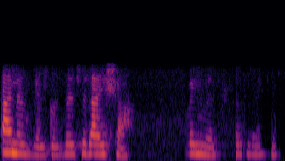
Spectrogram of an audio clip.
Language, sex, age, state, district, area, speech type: Kashmiri, female, 30-45, Jammu and Kashmir, Srinagar, urban, conversation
